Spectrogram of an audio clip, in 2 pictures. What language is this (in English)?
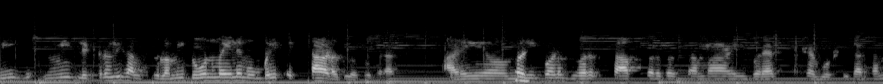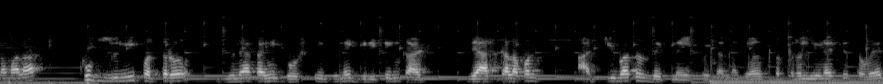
Marathi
